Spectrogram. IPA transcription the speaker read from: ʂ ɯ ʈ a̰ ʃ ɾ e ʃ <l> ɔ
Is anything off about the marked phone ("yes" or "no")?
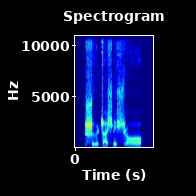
yes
